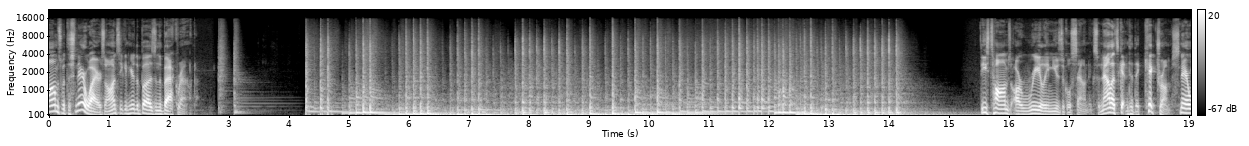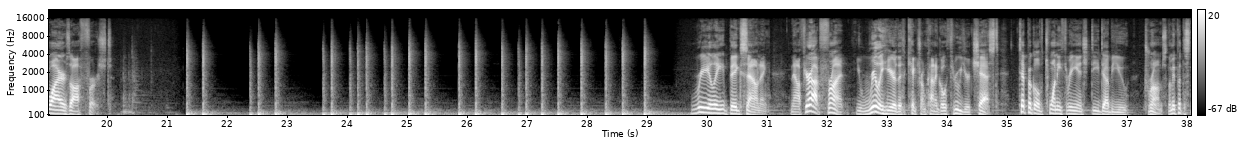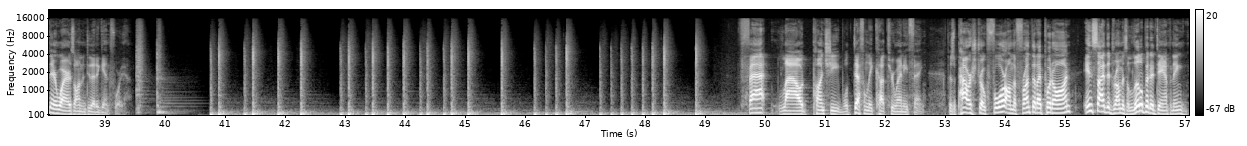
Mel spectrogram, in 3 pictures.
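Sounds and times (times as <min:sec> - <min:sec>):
kick drum thumps: 0:21.3 - 0:29.4, 0:40.8 - 0:49.3.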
